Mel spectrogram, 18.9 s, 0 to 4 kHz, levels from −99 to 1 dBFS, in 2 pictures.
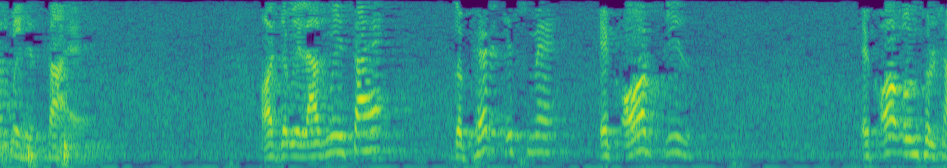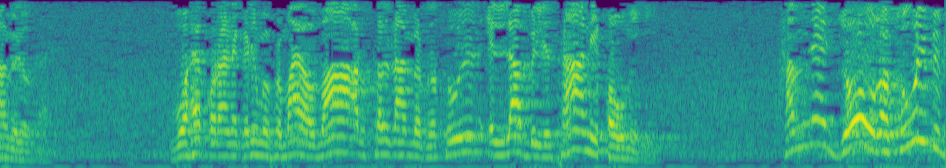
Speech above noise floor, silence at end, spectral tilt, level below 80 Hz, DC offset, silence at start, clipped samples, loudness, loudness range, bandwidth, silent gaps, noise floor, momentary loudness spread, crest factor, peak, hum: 23 dB; 0 s; -8.5 dB/octave; -50 dBFS; 0.3%; 0 s; under 0.1%; -14 LUFS; 5 LU; 4 kHz; none; -37 dBFS; 25 LU; 16 dB; 0 dBFS; none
